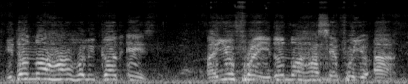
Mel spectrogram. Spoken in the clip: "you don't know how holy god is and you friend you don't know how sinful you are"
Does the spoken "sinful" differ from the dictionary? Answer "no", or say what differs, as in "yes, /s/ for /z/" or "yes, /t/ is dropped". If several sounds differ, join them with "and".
yes, /n/ is dropped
